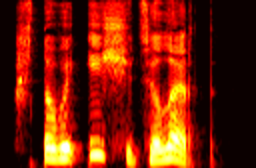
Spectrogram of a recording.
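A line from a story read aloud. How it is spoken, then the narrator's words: Stern question. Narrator (Russian): строго спросил один из эскулапов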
